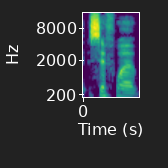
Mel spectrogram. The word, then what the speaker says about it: SFWA: And the phrase that I've been using is that we want SIFWA, which is how you pronounce SFWA.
